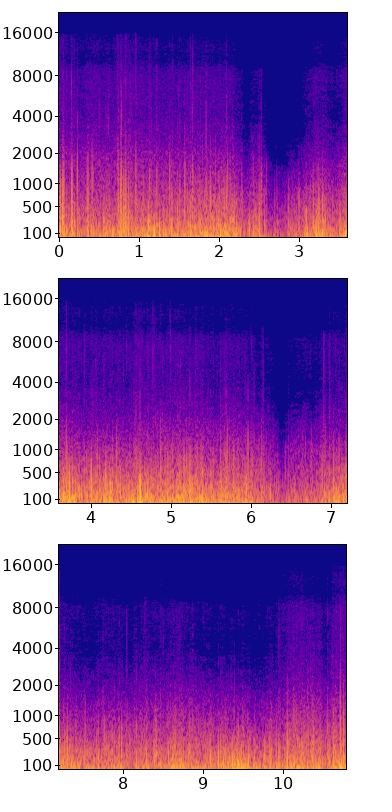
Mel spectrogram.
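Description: Long nails scratch a blue cotton terry cloth towel draped over a microphone, making a dense, low, rumbling scratch with almost no high content. The steady rustling briefly drops quieter around the third and sixth seconds before resuming.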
